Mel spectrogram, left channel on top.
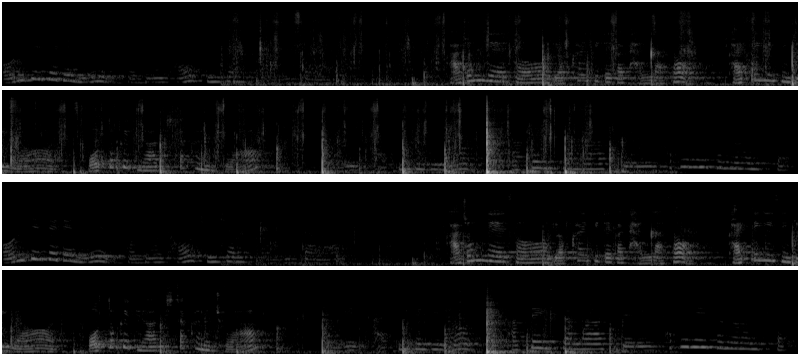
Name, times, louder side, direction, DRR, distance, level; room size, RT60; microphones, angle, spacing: voice 1, 0.0-3.4 11.2-15.8, right 2 dB, 60° right, 5 dB, 0.8 m, -55 dB
sound 1, 2.2-14.7, left 7 dB, 75° left, 0.3 m, -47 dB
voice 2, 4.4-7.0 7.3-10.5, right 1 dB, 15° right, 6 dB, 0.6 m, -49 dB
5.8 x 5.6 x 4.4 m, 0.85 s
head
